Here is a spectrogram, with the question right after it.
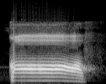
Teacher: زبان کی جڑ اوپر والے تالو کے نرم حصے سے لگے تو دو نقطوں ملا قاف پڑھا جاتا ہے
